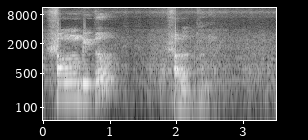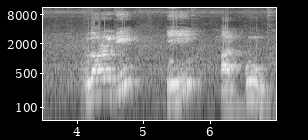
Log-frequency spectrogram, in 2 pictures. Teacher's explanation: যখন আমি ই আর উ এই দুটো স্বরধ্বনি উচ্চারণ করছিলাম তখন জীব পুরো মুখটাকে ভরে দিয়ে উচ্চারিত হচ্ছিল অর্থাৎ মুখের মধ্যে কোন শূন্যতা বা ফাঁকা স্থান ছিল না সেজন্য এর নাম দেব আমরা সংবৃত স্বরধন সমবৃত স্বরধ্বনি।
